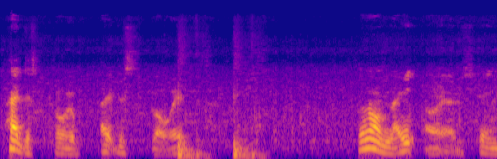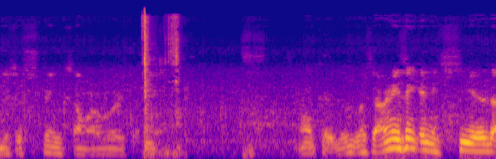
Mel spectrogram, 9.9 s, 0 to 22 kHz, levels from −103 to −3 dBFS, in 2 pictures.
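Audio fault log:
throughout: noise suppressor applied to music or sounds. A speech-tuned suppressor is misreading steady, sustained content as noise, so its gain swings by around 20 dB, causing pumping and thinning.
0.0–1.0 s, 1.31–1.53 s, 2.02–3.58 s, 4.61–4.8 s, 5.15–5.7 s, 6.21–6.38 s, 6.78–7.97 s, 9.38–9.56 s: sound cut by the noise suppressor. Passages are pulled down by about 7 to 10 dB, so they sink and lose their tails.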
